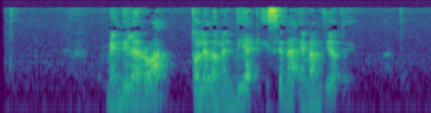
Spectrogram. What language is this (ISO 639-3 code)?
eus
